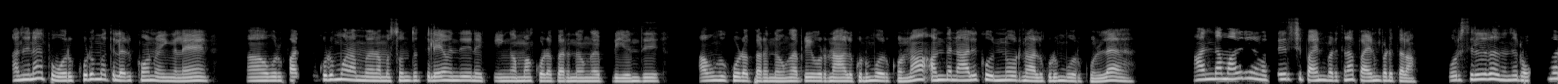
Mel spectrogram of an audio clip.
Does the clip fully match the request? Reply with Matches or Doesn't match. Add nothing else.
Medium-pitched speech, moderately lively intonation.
Matches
